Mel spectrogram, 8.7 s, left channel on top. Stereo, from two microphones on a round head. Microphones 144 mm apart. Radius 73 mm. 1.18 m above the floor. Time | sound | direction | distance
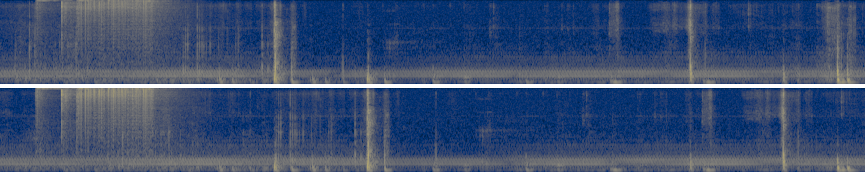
0.4 | a dropped coin | 25° right (ahead or behind) | 0.6 m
